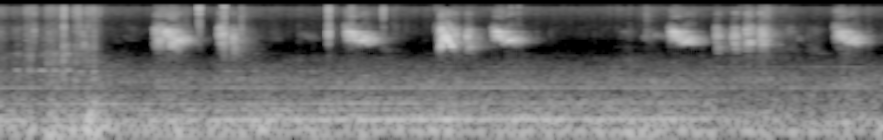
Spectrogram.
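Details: A squabble among house sparrows in a South African backyard produces repeated short chirps, roughly one every half second, with a persistent low hum beneath.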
